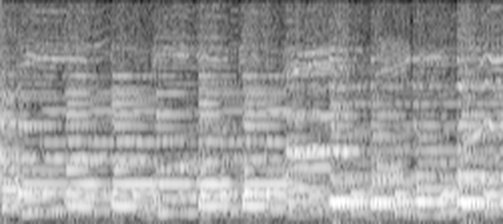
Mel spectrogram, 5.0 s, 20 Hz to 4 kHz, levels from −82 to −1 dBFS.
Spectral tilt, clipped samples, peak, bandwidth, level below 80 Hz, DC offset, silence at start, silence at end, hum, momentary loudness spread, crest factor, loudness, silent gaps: -11 dB/octave; 1%; 0 dBFS; 4 kHz; -40 dBFS; 0.4%; 0 s; 0 s; none; 4 LU; 8 dB; -8 LUFS; none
